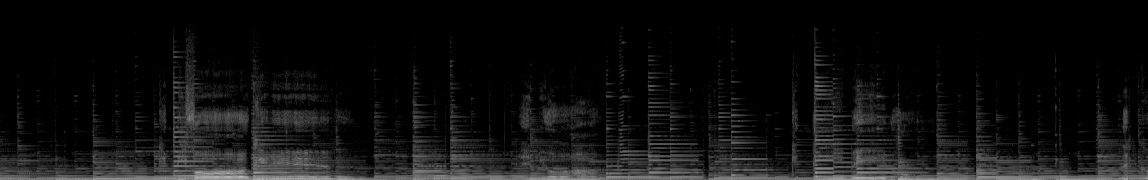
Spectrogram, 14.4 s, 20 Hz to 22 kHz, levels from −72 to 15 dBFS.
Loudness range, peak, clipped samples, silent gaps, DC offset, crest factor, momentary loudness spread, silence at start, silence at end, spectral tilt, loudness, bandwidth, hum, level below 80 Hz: 8 LU; -6 dBFS; under 0.1%; none; under 0.1%; 18 dB; 14 LU; 0 s; 0 s; -6 dB/octave; -23 LUFS; 18 kHz; none; -42 dBFS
